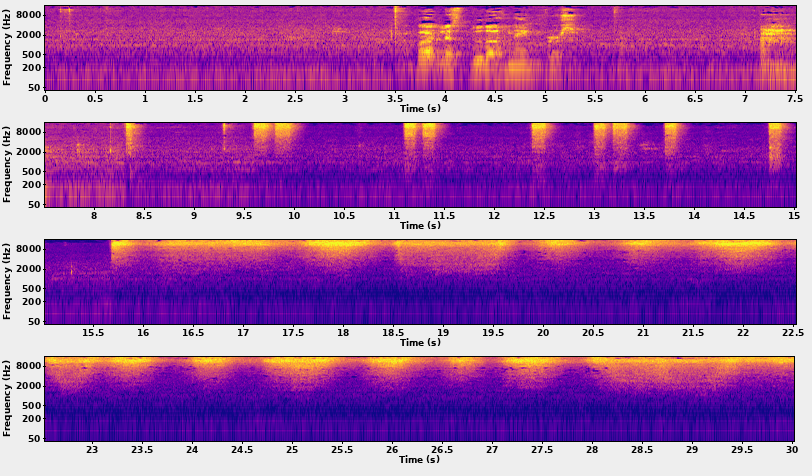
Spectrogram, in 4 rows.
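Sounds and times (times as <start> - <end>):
airbrush hissing: 9.6 - 10.0, 15.7 - 30.0.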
